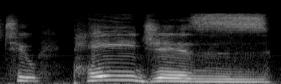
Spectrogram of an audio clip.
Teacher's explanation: that voiced Z two pages it's not too pages unvoiced no it's two pages with a voiced Z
